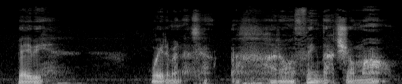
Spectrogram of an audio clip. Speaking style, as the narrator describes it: Malcolm told his daughter through a steady whisper

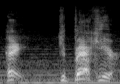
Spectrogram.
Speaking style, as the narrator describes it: he yelled

